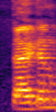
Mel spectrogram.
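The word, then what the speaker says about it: Titan: टाइटन, देखिए टाइटन बोल सकते हैं या फिर टिटान बोल सकते हैं, ये तो अंग्रेजी में उच्चारण का डिफरेंस हो जाता है।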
